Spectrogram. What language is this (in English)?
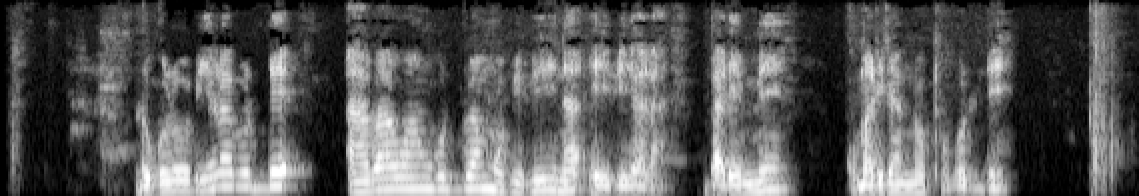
Ganda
